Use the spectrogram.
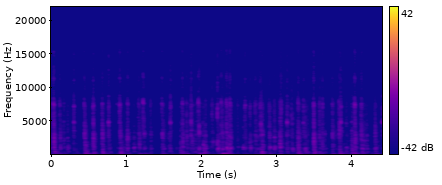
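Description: Fingertips type rapidly on a full-size backlit mechanical keyboard with PBT plastic keycaps. A fast, steady stream of short, bright clacks with a little low thock beneath each one, each click dying away almost instantly.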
